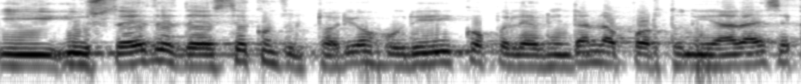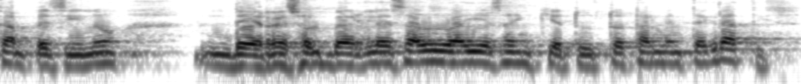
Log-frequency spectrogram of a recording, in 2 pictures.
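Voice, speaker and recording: A man's medium-pitched, monotone, flat delivery at a fairly quick pace, with very even loudness. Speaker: TV interviewer. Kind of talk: TV interview. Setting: on location in a town. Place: studio.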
